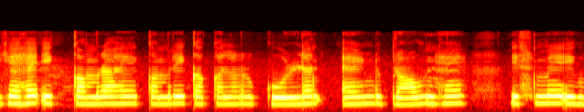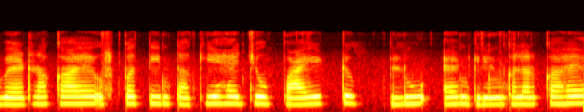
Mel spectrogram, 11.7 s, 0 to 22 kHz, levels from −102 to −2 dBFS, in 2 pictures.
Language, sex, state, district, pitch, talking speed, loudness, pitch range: Hindi, female, Bihar, Samastipur, 220 Hz, 150 wpm, -17 LUFS, 215-225 Hz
